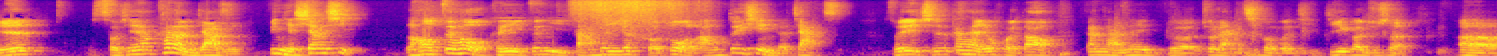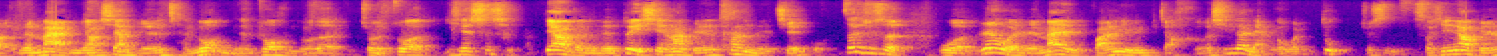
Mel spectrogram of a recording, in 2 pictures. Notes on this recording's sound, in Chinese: 这两位朋友都是第一次参与播客录制，录音设备不那么专业，所以音质没那么好。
